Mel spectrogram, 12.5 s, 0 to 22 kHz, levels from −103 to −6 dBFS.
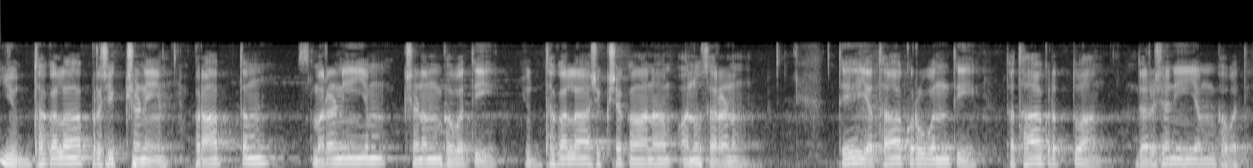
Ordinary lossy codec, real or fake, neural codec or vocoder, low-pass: none; real; none; 7.2 kHz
